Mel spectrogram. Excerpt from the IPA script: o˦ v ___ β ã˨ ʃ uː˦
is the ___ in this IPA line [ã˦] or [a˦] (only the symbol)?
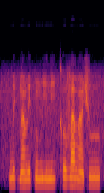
a˦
